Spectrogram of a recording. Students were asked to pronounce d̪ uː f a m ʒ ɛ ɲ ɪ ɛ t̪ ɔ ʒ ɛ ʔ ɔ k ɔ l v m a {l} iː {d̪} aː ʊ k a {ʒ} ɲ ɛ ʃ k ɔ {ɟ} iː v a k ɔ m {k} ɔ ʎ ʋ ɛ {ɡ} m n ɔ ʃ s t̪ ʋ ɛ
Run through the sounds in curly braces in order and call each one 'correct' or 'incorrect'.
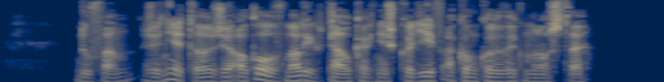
correct, correct, incorrect: ɣ, correct, correct, correct

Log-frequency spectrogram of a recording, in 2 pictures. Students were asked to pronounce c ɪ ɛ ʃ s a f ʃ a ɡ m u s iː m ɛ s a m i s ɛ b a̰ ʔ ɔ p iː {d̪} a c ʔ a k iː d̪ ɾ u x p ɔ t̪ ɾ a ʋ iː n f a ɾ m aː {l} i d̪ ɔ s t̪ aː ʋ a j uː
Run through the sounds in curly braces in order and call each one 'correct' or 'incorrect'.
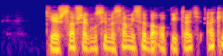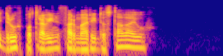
incorrect: t̪, incorrect: ɾ

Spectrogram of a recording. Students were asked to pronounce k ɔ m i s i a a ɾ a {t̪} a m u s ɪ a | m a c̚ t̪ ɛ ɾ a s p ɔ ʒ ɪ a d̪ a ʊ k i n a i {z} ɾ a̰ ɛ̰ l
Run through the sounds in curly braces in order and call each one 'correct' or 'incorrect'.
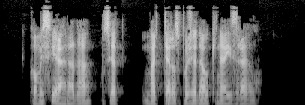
incorrect: d̪, correct

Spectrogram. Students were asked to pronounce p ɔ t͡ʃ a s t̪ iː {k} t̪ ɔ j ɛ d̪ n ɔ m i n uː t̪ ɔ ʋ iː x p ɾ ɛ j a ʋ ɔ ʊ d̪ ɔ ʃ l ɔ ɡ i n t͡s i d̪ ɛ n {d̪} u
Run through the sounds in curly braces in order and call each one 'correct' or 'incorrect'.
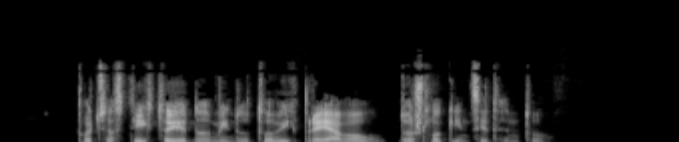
incorrect: x, incorrect: t̪

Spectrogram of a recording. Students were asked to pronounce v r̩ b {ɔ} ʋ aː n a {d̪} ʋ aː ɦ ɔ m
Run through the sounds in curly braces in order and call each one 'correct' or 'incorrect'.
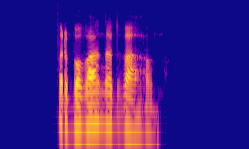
correct, correct

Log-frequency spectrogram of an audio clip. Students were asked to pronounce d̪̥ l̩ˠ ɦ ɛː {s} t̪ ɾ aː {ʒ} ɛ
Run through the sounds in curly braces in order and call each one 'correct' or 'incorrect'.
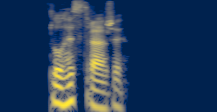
correct, correct

